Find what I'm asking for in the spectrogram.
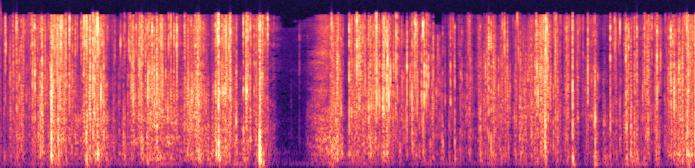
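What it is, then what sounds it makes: Thin tissue paper. Fingertips rub and scratch a thin white tissue paper sheet lying flat on a wooden table. A dense, bright crinkling and rustling runs throughout, with many quick scratchy bursts, broken by one brief silent pause just under three seconds in before it resumes.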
